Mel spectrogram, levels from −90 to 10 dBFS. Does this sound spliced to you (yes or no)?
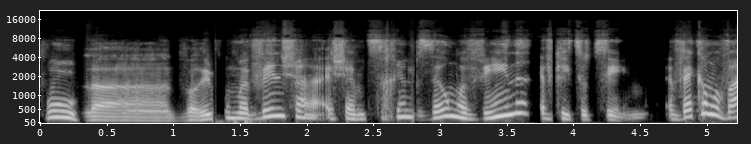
yes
